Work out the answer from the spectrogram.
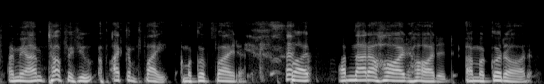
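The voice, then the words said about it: Brooklyn accent. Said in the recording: “my Brooklyn accent”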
